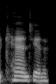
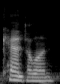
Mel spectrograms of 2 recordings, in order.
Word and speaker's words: Cantillon: Cantillon effect, a French word that is sometimes pronounced in English as Cantillon.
